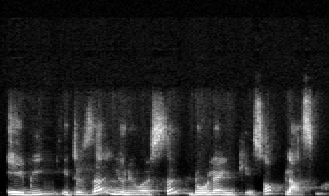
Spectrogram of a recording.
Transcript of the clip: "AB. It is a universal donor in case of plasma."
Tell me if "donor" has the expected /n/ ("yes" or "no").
no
